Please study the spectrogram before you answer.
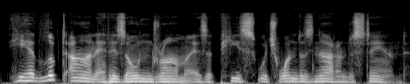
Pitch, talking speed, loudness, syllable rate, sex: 130 Hz, 235 wpm, -17 LUFS, 5.6 syllables/s, male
